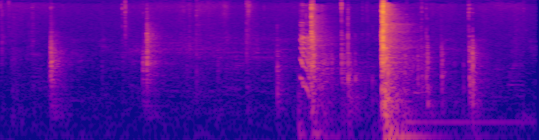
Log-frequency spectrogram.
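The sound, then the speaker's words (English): A door makes a few faint clicks, then a rattling movement and one loud, heavy thunk with a low resonant tail. A softer knock follows, and there is no talk. “That's right. It's a door.”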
